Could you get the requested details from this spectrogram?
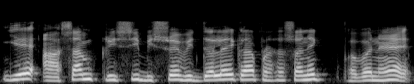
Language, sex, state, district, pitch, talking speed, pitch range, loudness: Hindi, male, Assam, Kamrup Metropolitan, 205 Hz, 115 wpm, 190-225 Hz, -14 LUFS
